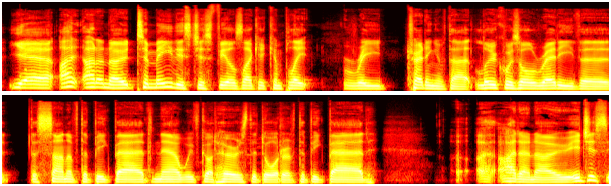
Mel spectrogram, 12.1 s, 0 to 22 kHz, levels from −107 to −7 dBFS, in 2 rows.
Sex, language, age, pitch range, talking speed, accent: male, English, 30-49, 110-165 Hz, 210 wpm, Australian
